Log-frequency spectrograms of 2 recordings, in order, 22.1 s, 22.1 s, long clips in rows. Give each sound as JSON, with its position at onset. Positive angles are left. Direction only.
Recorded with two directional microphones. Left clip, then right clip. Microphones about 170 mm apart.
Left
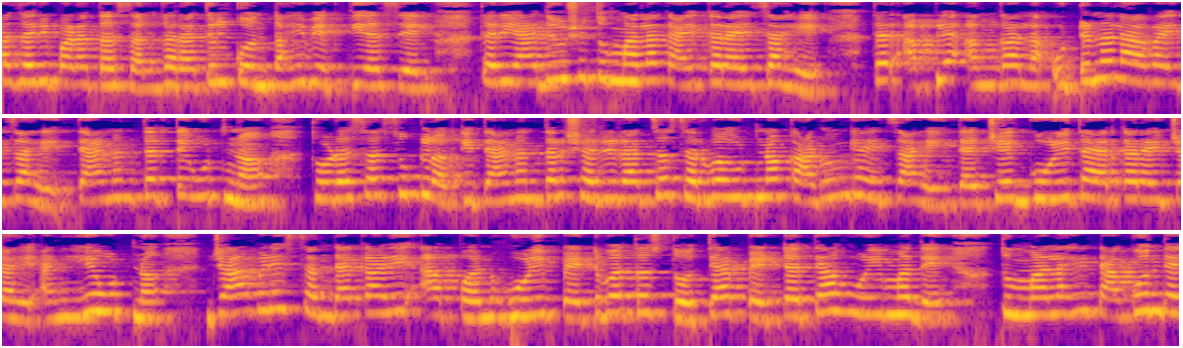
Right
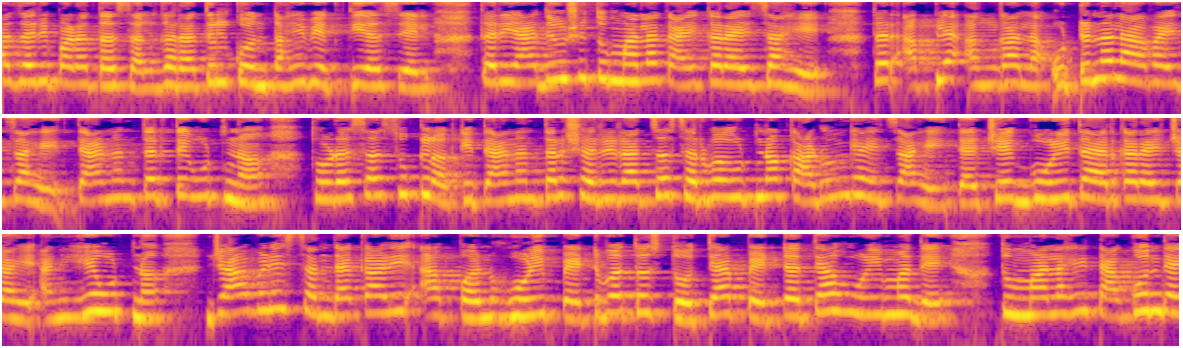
{"t": 0.0, "sound": "a woman's voice", "side_deg": -20}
